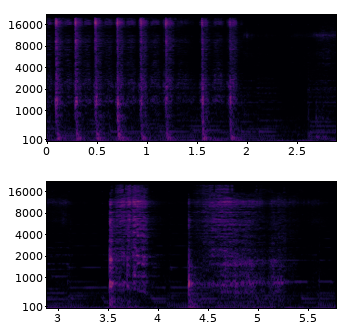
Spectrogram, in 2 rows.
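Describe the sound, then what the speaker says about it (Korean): A single green onion (daepa) is chopped finely with a knife on a cutting board in about eight quick, even taps, then some softer scraping and rustling of the pieces, close and clear. "대파 1개를 쫑쫑 썰어주세요."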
